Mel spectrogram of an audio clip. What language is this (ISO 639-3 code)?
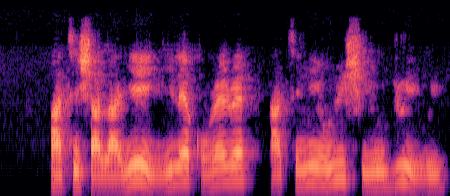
yor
